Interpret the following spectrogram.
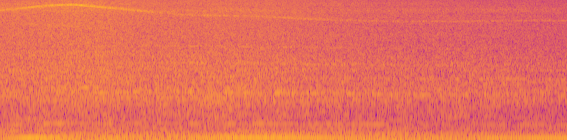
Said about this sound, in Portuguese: Não, calma, tá, é que está, neste momento, está tá, tá aqui um, um, um trator um, a escavar um buraco onde está.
